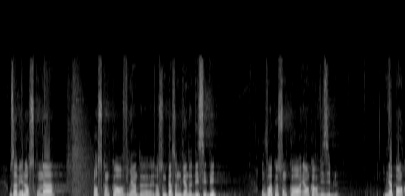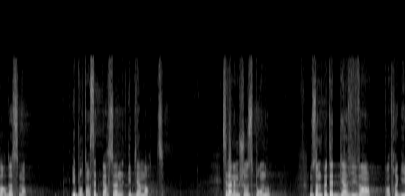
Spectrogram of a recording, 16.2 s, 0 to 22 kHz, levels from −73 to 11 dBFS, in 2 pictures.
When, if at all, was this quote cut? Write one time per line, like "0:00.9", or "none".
none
